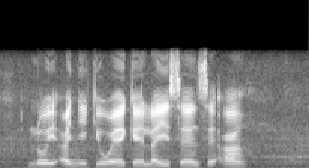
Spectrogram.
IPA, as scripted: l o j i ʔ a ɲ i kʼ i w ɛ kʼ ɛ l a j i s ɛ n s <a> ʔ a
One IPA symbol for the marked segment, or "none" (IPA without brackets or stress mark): ɛ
